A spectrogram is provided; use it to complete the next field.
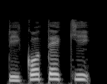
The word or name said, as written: egoiste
